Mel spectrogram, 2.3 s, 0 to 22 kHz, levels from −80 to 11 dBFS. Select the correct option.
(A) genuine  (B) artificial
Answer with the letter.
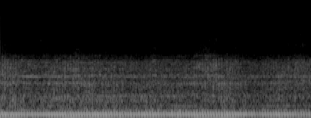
A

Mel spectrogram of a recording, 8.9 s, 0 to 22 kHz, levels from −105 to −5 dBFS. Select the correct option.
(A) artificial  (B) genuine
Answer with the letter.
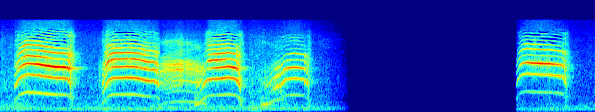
B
